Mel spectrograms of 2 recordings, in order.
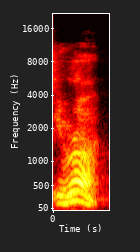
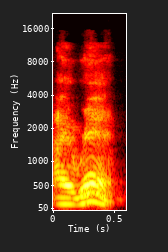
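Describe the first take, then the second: First: It has the native foreign-name intonation. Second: It has an anglicized intonation. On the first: The speaker calls it right. "but it's Iran" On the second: The speaker calls it wrong. "people choose to say Iran"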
